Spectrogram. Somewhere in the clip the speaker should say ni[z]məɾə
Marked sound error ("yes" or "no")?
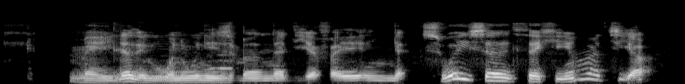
no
